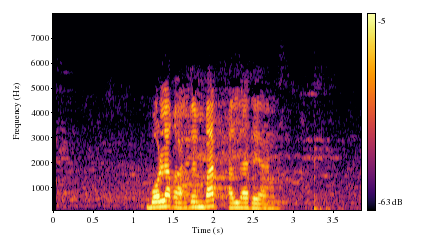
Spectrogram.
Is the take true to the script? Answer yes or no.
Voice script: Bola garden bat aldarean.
yes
